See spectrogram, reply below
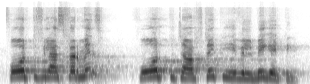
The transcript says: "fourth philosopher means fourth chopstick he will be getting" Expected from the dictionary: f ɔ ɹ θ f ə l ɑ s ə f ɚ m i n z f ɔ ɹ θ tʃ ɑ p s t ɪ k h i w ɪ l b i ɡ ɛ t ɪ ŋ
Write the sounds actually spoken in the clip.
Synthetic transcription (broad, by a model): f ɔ ɹ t f ə l ɑ s ə f ɚ m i n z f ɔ ɹ t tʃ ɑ s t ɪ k h i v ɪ l b i ɡ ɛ t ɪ ŋ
